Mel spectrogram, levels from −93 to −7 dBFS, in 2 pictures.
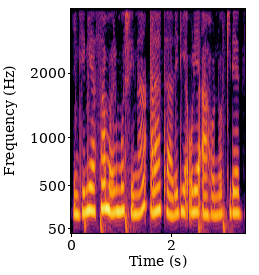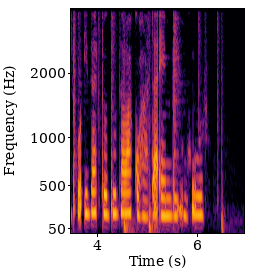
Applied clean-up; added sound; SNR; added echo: neural mask model RNNoise.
